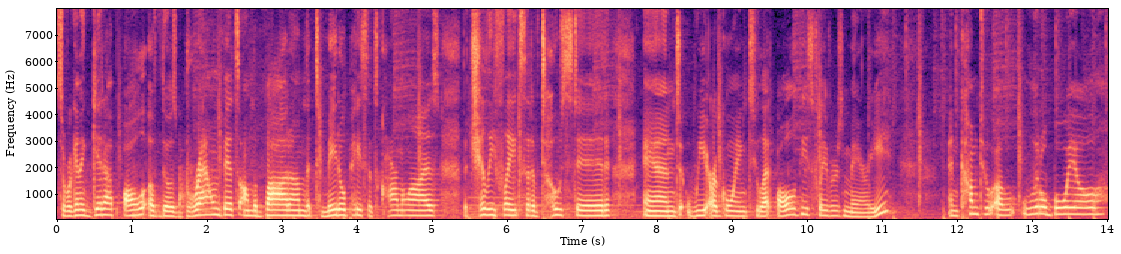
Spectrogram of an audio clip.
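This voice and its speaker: A woman with an American accent, medium pitch, fairly even intonation and a moderate pace. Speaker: cooking show host. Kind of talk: cooking tutorial. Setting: test kitchen. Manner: casual, chatty.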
